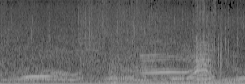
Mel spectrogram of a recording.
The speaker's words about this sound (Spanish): Un río fluye entre el desfiladero.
